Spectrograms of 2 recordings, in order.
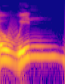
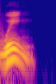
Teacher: Untuk win yaitu N dan untuk wing yaitu eng pada posisi yang sama. Jadi antara N dengan eng posisinya sama. · Jadi antara N dengan eng posisinya sama. Jadi kata win dan juga wing dibedakan oleh 1 segmen yaitu N untuk win dan kemudian eng untuk wing pada posisi yang sama. Sama-sama di akhir. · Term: minimal pairs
